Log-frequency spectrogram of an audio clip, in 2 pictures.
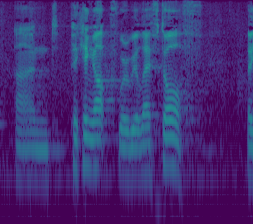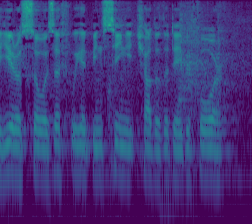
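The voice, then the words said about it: Glasgow Scottish accent. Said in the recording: “an accent that isn't quite from here ... my mellifluous, educated Glasgow accent”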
